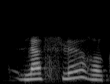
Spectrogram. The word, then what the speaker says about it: Lafleur: Madame Lafleur Sylvie. – La fleur, comme ça se Oui. – prononce? – Oui, Lafleur et Sylvie. – Ah, sans U, ok. – Lur. – L-E.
